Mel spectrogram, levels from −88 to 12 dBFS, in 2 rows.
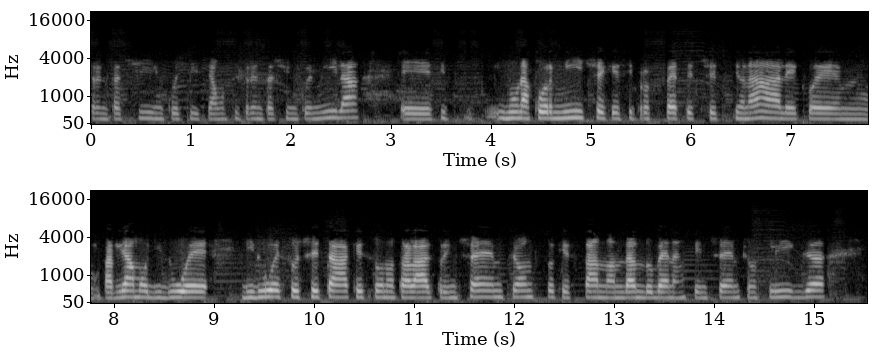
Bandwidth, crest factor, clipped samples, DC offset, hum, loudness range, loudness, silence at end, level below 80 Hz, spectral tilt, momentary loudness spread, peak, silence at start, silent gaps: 5.4 kHz; 20 dB; under 0.1%; under 0.1%; none; 9 LU; -24 LUFS; 0.3 s; -62 dBFS; -6.5 dB/octave; 16 LU; -4 dBFS; 0 s; none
